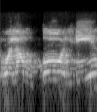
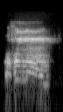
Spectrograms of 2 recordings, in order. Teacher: mengucapkan salah dari huruf dhad ke huruf dha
